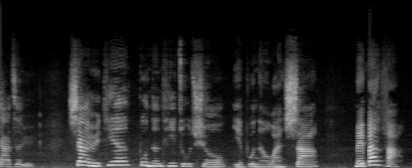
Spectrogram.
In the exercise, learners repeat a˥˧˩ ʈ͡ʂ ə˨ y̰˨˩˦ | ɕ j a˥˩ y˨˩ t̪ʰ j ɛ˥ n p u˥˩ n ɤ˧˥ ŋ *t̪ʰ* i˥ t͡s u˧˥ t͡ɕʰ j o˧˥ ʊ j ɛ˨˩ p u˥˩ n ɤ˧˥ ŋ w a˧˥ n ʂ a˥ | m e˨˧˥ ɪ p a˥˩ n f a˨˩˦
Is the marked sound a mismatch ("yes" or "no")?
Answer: no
